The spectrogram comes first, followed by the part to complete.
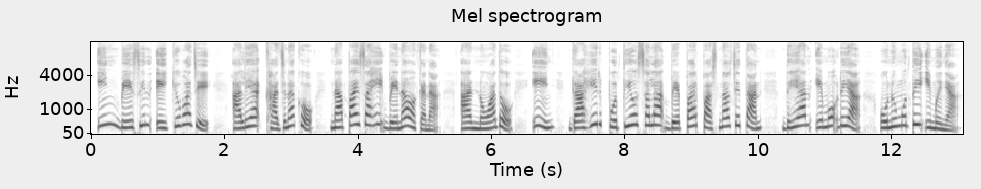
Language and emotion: Santali, happy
